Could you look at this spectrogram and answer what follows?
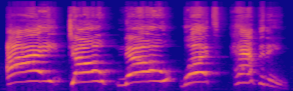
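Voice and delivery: loud, high, very slow, word by word; drawn-out baffled outburst. Real, not acted. Host stunned by Clark and Coco's pick, slow loud bafflement. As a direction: stretch every word in loud disbelief.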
